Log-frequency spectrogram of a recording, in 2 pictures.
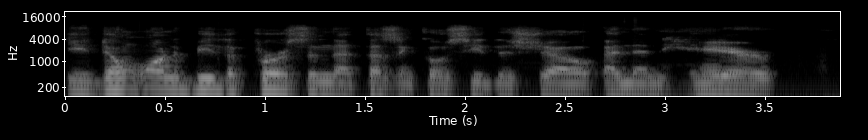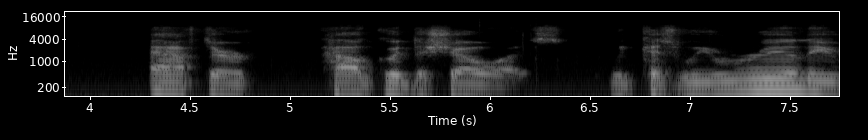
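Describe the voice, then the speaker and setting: A man with a fairly high pitch talks fairly slowly in an ordinary speaking voice with fairly even intonation. The sound is dry and close, with no echo. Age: 60s. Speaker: tribute band singer. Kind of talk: casual chat.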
